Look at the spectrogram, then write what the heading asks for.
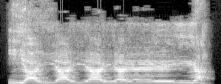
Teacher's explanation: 반모음 플러스 가 합쳐져서 만들어지는 이중모음이다 라고 보시면 됩니다. 그래서 여러분들이 이와 아를 빨리 발음해 보세요. 이야 해서 되는 게 이중모음 야입니다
